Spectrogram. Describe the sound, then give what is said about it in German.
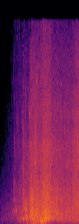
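Small splash of water flicked toward someone: a brief rushing, spraying hiss that swells within about half a second and then holds as a steady wash of noise. “Und um seinen Freund zu necken, schiebt Toni einen kleinen Wasserspritzer in Gustis Richtung hinterher.”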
